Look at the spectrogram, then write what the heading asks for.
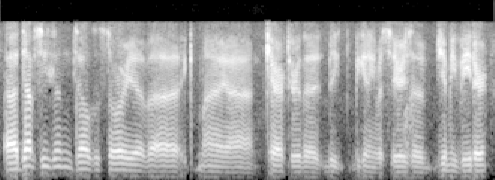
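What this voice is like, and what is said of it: Deep, hoarse, scratchy voice. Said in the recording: “I'm a little hoarse ... my voice is actually this deep, but it's also a little scratchy right now.”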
